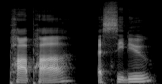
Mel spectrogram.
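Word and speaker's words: Paapa Essiedu: Papa Esidu, I believe is how you pronounce his name, as Snape.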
